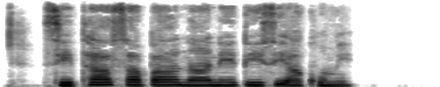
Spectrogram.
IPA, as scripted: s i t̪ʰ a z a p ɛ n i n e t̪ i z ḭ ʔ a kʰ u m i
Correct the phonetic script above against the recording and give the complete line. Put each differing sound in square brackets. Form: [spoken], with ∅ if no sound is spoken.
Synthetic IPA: s i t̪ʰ a [s] a p [a] n [a] n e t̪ i [s] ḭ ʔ a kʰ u m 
